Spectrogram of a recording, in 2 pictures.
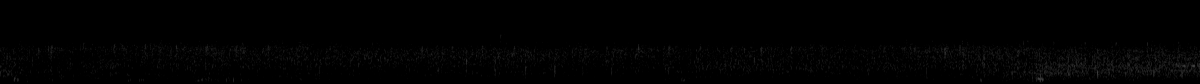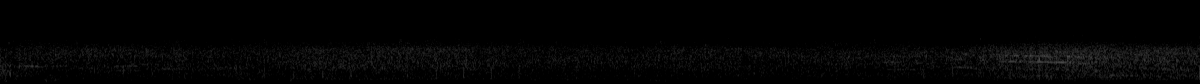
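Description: Faint crowd applause: a steady patter of many hands clapping, swelling slightly near the end.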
